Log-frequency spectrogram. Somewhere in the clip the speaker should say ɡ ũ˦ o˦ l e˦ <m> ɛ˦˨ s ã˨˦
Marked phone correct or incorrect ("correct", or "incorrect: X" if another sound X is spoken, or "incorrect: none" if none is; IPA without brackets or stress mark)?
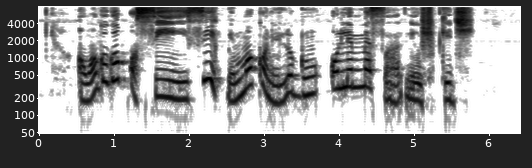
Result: correct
